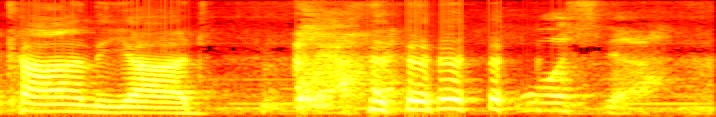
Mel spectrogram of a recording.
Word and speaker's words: Worcester: Worcester. Did I say that right? Yeah, that's how you pronounce it.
